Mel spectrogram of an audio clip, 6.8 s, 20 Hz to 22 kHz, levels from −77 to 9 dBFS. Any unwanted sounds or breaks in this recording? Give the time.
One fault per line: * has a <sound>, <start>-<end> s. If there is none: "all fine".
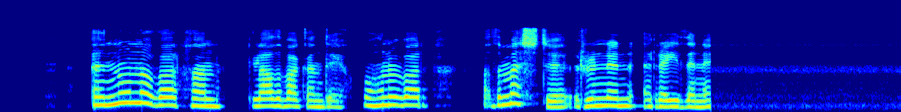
all fine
